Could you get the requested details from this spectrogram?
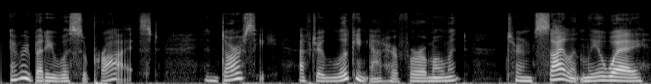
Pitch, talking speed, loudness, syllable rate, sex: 175 Hz, 140 wpm, -19 LUFS, 5.6 syllables/s, female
